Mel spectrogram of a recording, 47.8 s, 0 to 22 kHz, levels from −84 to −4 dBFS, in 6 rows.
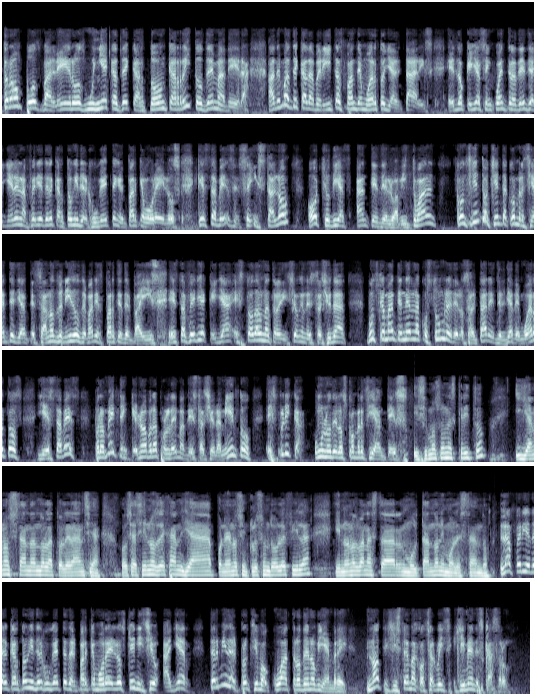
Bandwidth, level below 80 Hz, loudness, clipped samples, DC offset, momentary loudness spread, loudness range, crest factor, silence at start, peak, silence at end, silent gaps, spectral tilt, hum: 8.8 kHz; -42 dBFS; -14 LUFS; under 0.1%; under 0.1%; 5 LU; 2 LU; 12 dB; 0.05 s; -2 dBFS; 0.3 s; none; -5.5 dB/octave; none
